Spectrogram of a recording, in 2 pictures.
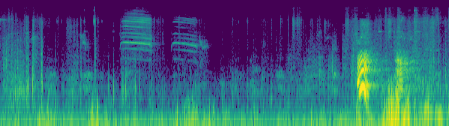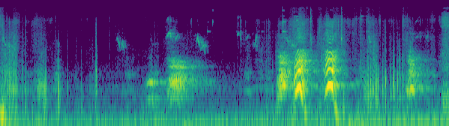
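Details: German Shepherds Buffy and Willow playing chase with a ball in the snow on a cold January day; a few sharp barks, a pair near the end, separated by long quiet stretches with soft rustling.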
